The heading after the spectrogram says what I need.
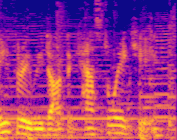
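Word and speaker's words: Castaway Cay: would have been day three we docked a castaway key spelled k pronounced k disney's private bahamian island it's a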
